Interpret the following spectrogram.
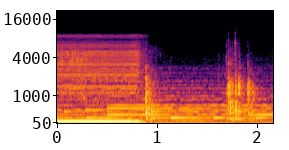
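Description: Background music score of sustained held notes over a low drone; the drone drops out about a second in while the higher held notes carry on.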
